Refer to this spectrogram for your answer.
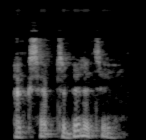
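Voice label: "acceptability", British English; pronunciation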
